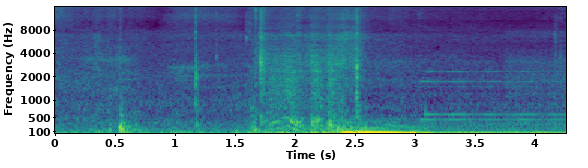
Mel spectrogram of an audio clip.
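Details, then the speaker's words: 2009 BMW 128i convertible on pre-purchase inspection: brief starter whirr, quick catch and flare, then quiet even idle; battery charging about 15 V; normal start and idle. "as you see runs pretty smooth radio seems to work heat and a/c seem to work still"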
